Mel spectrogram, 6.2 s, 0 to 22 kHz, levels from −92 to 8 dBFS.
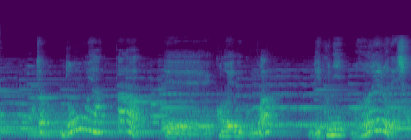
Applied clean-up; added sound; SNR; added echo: none; none; none; reverberation time 0.5 s.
